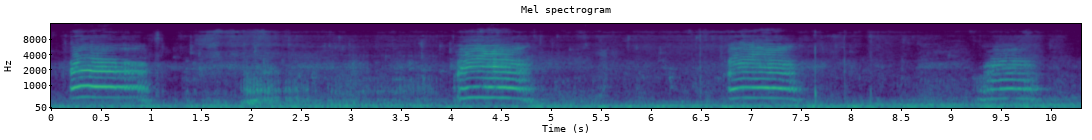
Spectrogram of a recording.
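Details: Chatty pet Persian cat living in central Amsterdam welcomes its owner home, giving four loud, rich meows roughly every two to three seconds, some rising then falling, against soft room rumble.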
